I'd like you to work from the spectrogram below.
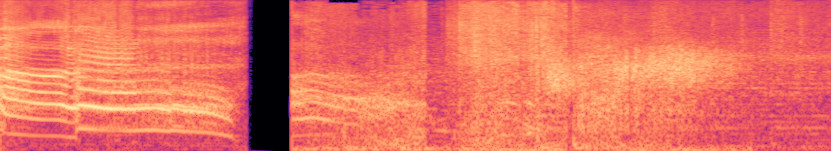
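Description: A voice from a TV show scene lets out a loud, high, wavering fake scream for about a second, then after a short cut comes a noisy crash-like burst of clatter and rustle.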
